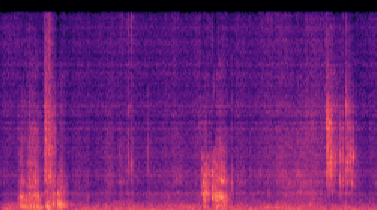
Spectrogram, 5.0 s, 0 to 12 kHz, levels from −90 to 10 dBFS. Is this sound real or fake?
fake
